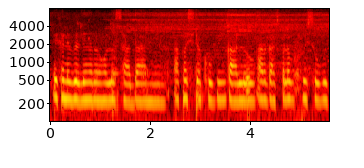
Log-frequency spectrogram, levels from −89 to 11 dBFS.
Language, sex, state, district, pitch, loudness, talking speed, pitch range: Bengali, female, West Bengal, Dakshin Dinajpur, 230 Hz, -27 LUFS, 160 wpm, 220-235 Hz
